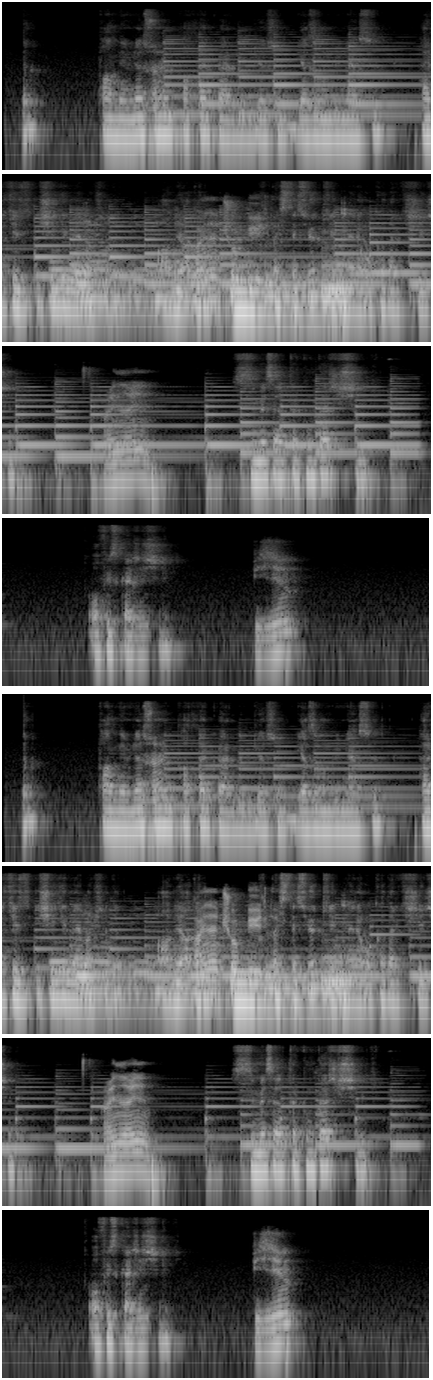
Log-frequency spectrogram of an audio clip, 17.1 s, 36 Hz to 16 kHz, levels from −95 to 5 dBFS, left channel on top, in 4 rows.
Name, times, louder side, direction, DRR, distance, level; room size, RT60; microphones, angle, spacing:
voice 1, 1.0-3.8 4.2-5.5 5.8-6.4 7.0-8.7 10.9-12.3 13.7-14.6, right 1 dB, 25° right, -1 dB, 1.0 m, -28 dB
sound 1, 1.6-12.8, left 4 dB, 70° left, 0.7 m, -36 dB
sound 2, 4.8-7.9, left 1 dB, 25° left, 0.6 m, -25 dB
voice 2, 6.2-7.1 9.6-10.2 14.1-14.3 15.4-15.8, right 4 dB, 45° right, 9 dB, 0.3 m, -29 dB
11.0 x 4.6 x 3.2 m, 0.42 s
head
